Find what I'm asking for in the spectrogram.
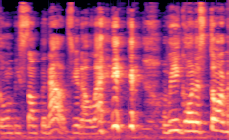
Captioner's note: laughs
